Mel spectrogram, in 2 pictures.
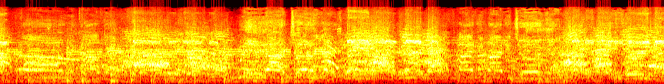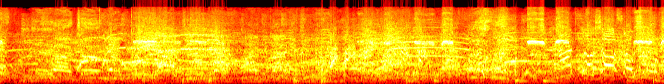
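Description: A crowd of young people cheers and shouts loudly outdoors.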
